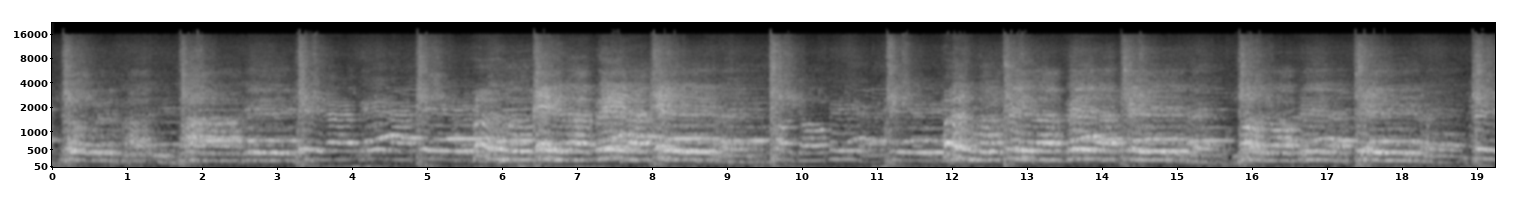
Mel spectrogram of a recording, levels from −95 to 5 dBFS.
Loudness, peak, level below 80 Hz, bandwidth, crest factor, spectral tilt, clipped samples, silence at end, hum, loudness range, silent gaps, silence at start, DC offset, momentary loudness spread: -18 LUFS; 0 dBFS; -56 dBFS; 18 kHz; 18 dB; -2 dB/octave; under 0.1%; 0 s; none; 7 LU; none; 0 s; under 0.1%; 12 LU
